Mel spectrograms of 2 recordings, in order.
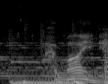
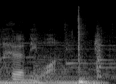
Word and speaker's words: Hermione: and it's dialogue between Hermione and Ron. And that is pronounced Hermione, not Hermyan.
